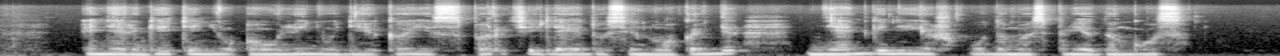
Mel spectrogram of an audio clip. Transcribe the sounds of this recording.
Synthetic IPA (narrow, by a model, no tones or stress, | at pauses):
ɛnʲɛɾʲɡʲɛt̪ʲɪnʲuːʔɐʊlʲɪnʲuːd̪ʲeːkɐɪspɐɾʲt͡ʃʲɛɪlʲæɪd̪ʊsʲɪnuɔkɐlʲnʲɛnʲɛŋʲɡʲɪnʲɛɪiɛʃkoːd̪ɐmɐspʲɾʲiɛd̪ɐŋɡoːs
